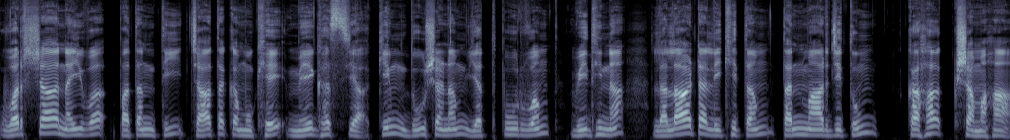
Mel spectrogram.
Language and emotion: Kannada, neutral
